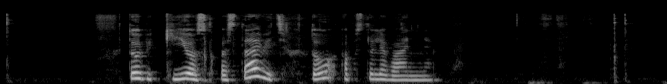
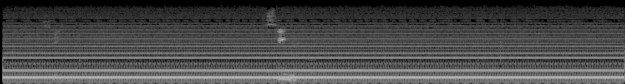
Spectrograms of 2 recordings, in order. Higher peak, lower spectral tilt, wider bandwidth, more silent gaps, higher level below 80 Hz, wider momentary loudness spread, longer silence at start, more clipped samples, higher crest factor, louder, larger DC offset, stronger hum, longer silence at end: about the same, -8 dBFS vs -8 dBFS; about the same, -3.5 dB/octave vs -4 dB/octave; second, 11.5 kHz vs 16.5 kHz; neither; second, -64 dBFS vs -46 dBFS; first, 23 LU vs 2 LU; about the same, 0.05 s vs 0 s; neither; first, 20 dB vs 14 dB; second, -25 LUFS vs -21 LUFS; neither; second, none vs 60 Hz at -40 dBFS; first, 1.35 s vs 0 s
